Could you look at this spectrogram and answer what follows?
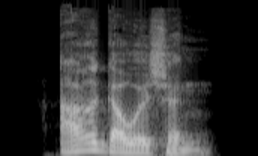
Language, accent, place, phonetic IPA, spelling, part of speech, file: German, Germany, Berlin, [ˈaːɐ̯ˌɡaʊ̯ɪʃn̩], aargauischen, adjective, De-aargauischen.ogg
- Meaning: inflection of aargauisch: 1. strong genitive masculine/neuter singular 2. weak/mixed genitive/dative all-gender singular 3. strong/weak/mixed accusative masculine singular 4. strong dative plural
